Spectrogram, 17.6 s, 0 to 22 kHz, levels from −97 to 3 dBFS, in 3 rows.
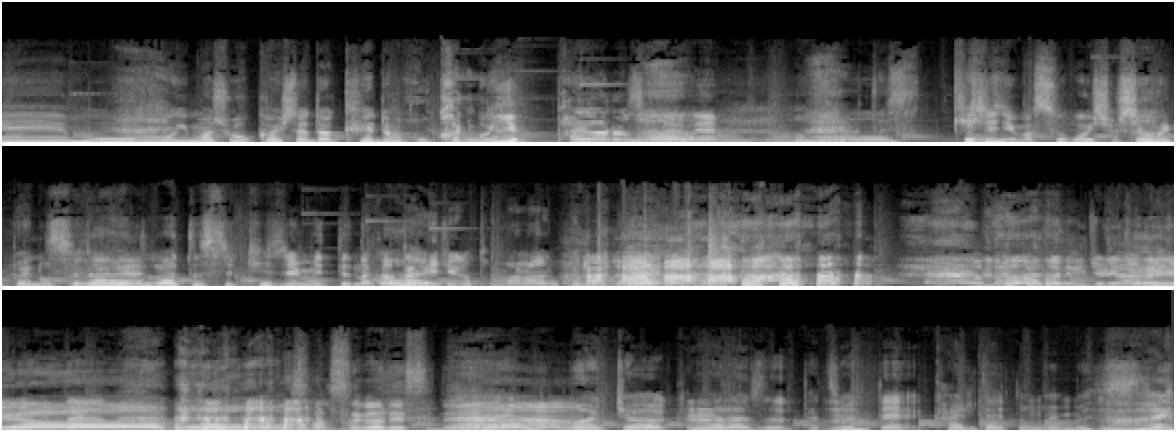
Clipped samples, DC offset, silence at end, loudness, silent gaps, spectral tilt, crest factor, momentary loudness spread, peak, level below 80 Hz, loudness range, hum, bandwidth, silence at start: under 0.1%; under 0.1%; 0 s; -20 LUFS; none; -2.5 dB/octave; 20 dB; 13 LU; -2 dBFS; -64 dBFS; 6 LU; none; 16 kHz; 0 s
